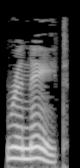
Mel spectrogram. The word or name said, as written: ranait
